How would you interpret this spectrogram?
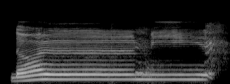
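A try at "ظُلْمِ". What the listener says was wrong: Nah, agak rapuh sedikit, itu bukan do tapi zo ya, ZHO. Zolimina.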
